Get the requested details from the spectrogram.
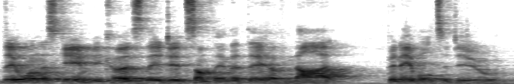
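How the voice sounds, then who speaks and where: Man, lowish pitch, hoarse, casual sports panelist, strong basement echo. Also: flat delivery, normal speed, fairly bright tone. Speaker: podcast panelist. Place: in a home basement. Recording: very echoey basement with reverb.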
